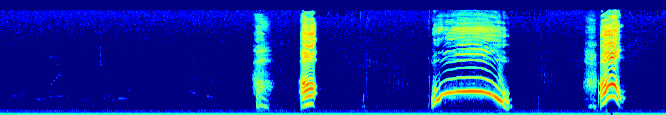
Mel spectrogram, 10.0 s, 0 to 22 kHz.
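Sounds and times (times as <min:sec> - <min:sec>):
woman's high-pitched oooh: 0:06.5 - 0:07.7
woman's short high exclamation: 0:09.0 - 0:09.4.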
